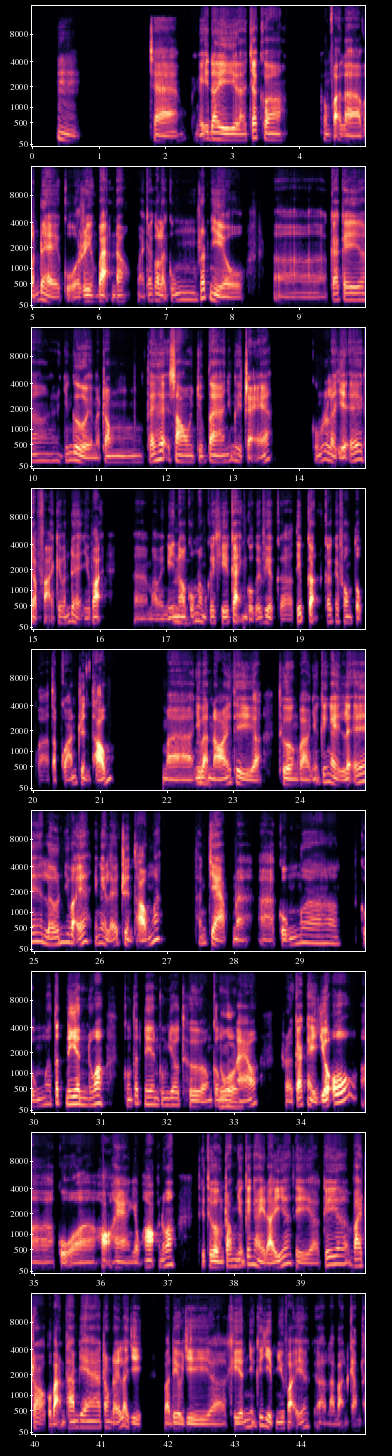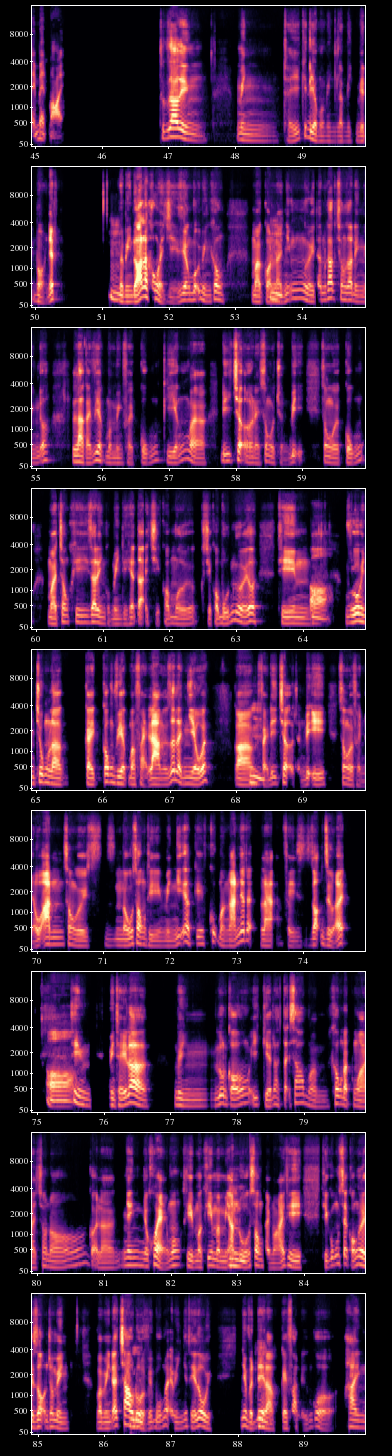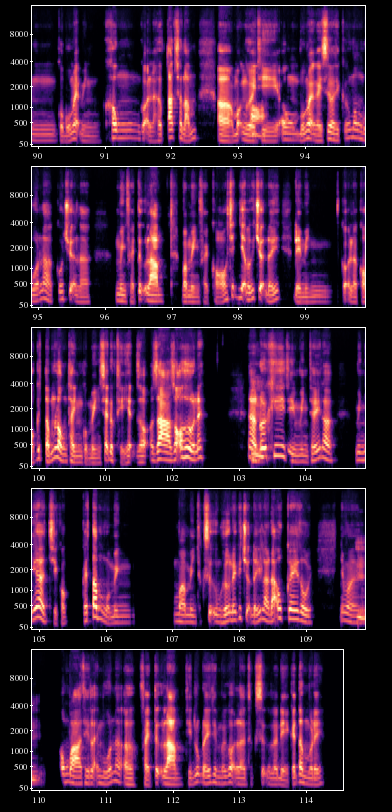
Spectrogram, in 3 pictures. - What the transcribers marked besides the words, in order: tapping; other background noise
- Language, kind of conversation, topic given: Vietnamese, advice, Bạn nên làm gì khi không đồng ý với gia đình về cách tổ chức Tết và các phong tục truyền thống?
